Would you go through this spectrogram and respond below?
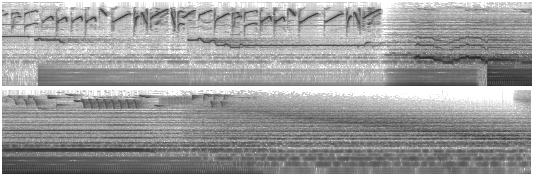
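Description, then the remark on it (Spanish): A blue bird sings a rapid series of bright, rising chirps ("chowí, chowí") for several seconds, loud, before the calls give way to swelling tonal music with a deep low drone. “Desde ese día se puede encontrar en la selva, sobre todo en los naranjales, un bello pájaro azul que vuela cantando Chowí, Chowí.”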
